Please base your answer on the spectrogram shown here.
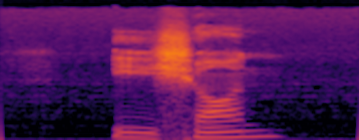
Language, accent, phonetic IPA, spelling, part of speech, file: Persian, Iran, [ʔiː.ʃɒ́ːn], ایشان, noun / pronoun, Fa-ایشان.ogg
- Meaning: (noun) ishan; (pronoun) 1. they (with an animate, rational referent) 2. he, she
